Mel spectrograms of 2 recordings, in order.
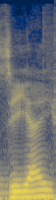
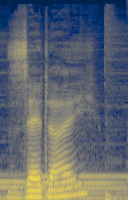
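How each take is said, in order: First: The letter Z is said the American way. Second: The letter Z is said the non-American way.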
